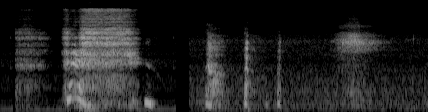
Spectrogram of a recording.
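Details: Woman's sneezing fit set off by flowers, tickly and itchy, tried to stifle: a sharp inhale then a loud sneeze, followed by small sniffs and a breathy exhale.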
